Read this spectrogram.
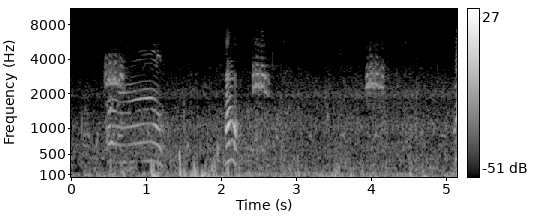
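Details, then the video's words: Yellow-legged gull male, after feeding active chicks, repeatedly screeching until they take cover: a long wavering wail, then several short harsh cries scattered across the seconds over a steady background hiss. "familia unida de gaviotas. padre cabreado hasta que pollo rebelde se mete en habitacion"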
